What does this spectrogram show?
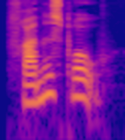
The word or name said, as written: fremmedsprog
